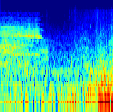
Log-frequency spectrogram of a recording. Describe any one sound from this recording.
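A large beast lets out a shrill screech.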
